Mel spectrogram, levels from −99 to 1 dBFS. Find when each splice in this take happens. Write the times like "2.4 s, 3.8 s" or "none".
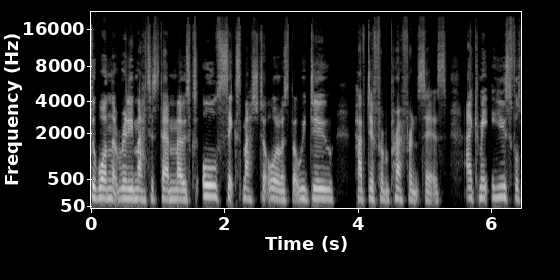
none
